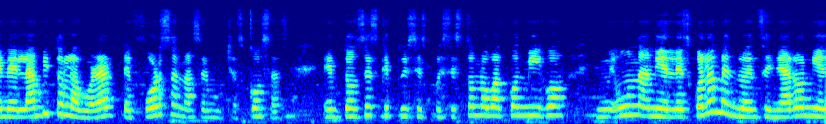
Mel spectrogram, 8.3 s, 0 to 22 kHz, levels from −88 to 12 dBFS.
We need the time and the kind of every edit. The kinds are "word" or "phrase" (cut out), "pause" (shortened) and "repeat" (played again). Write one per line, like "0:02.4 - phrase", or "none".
none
